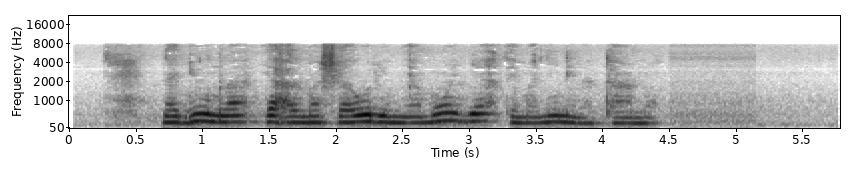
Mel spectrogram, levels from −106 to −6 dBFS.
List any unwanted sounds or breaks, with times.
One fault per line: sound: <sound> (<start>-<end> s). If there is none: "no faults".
no faults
